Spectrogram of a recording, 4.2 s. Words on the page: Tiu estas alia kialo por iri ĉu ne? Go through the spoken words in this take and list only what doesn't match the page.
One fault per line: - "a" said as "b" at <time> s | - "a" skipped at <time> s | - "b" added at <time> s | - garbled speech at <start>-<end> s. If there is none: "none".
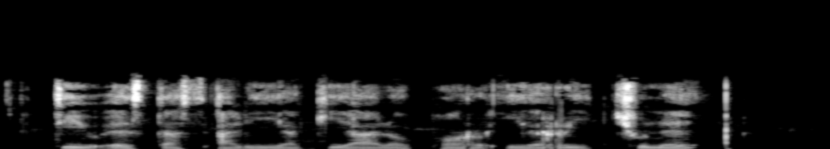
none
